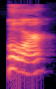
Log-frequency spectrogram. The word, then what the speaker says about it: Poore: Gore. just like not rich. So, I would always I was like, "Okay, it sounds like poor. It looks like poor, but then it has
